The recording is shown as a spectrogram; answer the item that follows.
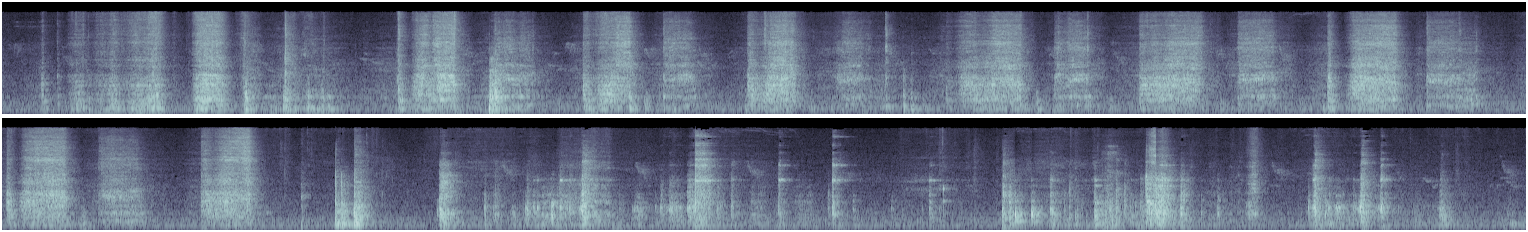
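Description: Metal bench plane run on its side against the edge of a wooden block, cutting shavings in a steady series of short rasping strokes, about one a second, with a brief lull about two-thirds of the way through.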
